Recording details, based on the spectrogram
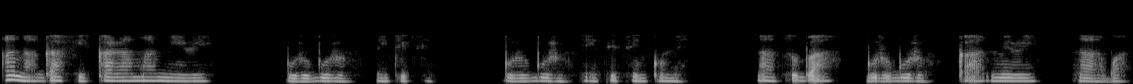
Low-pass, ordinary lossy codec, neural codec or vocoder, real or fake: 7.2 kHz; AAC, 16 kbps; codec, 16 kHz, 8 kbps, FunCodec, trained on Chinese and English, 25 frames a second; fake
